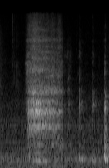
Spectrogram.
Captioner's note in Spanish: suspiro; risas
